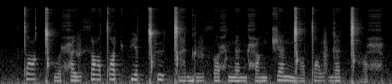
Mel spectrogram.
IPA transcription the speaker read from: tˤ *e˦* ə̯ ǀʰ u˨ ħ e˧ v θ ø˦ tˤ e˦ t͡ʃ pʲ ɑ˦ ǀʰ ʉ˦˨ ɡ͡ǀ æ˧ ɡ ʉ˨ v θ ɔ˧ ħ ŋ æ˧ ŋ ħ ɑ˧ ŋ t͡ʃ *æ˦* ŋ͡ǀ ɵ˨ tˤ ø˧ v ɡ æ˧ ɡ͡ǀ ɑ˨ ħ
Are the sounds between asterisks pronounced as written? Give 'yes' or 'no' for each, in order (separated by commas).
yes, yes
